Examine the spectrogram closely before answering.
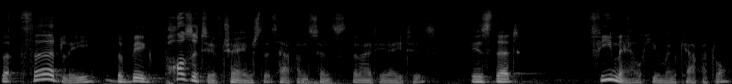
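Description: With a dark, mellow tone, this man talks at a moderate speed. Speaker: journalist and author. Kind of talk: interview.

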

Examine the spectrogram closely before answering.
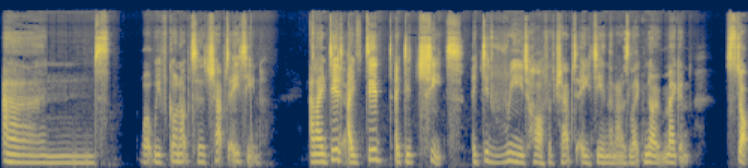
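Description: On a very clean recording with a silent background, a woman with a British accent speaks at a fairly low pitch with fairly even intonation. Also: fairly slow pace. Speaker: podcast host. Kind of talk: casual chat.

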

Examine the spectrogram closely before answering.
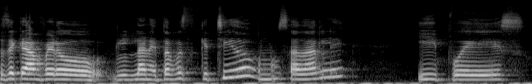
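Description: A woman talks at a very slow pace. Her pitch is high, with ordinary pitch variation. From Chihuahua, northern Mexico. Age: 20s. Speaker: podcast co-host. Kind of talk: casual chat.

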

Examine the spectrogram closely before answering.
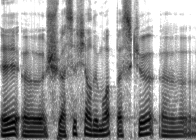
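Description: Over a silent background in a very clean recording, a man speaks with a fairly low pitch and a dark, mellow tone. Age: 20s. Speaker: podcast guest, carer. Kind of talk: casual chat.

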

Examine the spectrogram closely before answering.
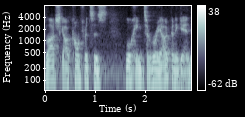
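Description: With an Australian accent, a man speaks in a fairly low pitch and fairly even intonation. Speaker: tech company CEO. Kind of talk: interview. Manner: halting, many repeated words.

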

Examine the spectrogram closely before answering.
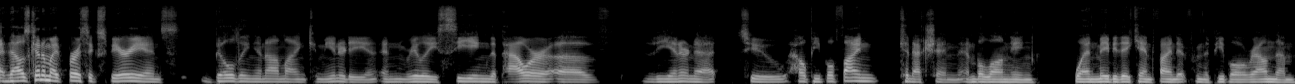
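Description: The recording is a dry, close sound with no echo. A man at a medium pitch and moderate pace has fairly even intonation in a plain, everyday voice. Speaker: startup founder and community executive. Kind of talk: casual interview chat.

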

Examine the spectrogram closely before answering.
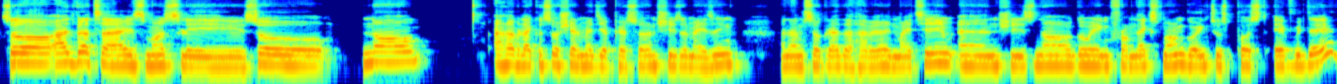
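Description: A woman with a French accent speaks fairly slowly at medium pitch, her intonation monotone and flat and her loudness very even. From France. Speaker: clothing store founder. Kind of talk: interview, casual chat. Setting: remote call.

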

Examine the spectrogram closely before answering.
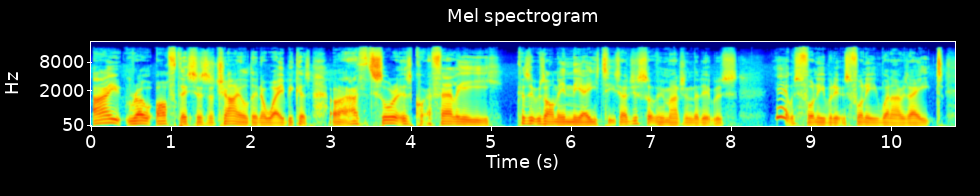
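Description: This man has an English accent and a fairly low pitch. He talks at a fairly quick pace with ordinary pitch variation. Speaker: podcast host. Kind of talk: casual chat. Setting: video call.

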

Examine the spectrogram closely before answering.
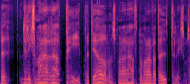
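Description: A man's medium-pitched voice with fairly even intonation, in a dry, close sound with no echo. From Skåne, southern Sweden. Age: 40s. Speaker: podcast editor hosting an episode. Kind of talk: casual personal monologue.

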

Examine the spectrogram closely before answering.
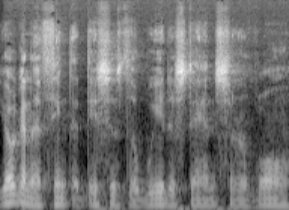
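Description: A somewhat breathy man's voice, fairly low in pitch, at a very fast pace on a very clean recording with a silent background. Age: 50s. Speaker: sprint coach. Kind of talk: casual chat.

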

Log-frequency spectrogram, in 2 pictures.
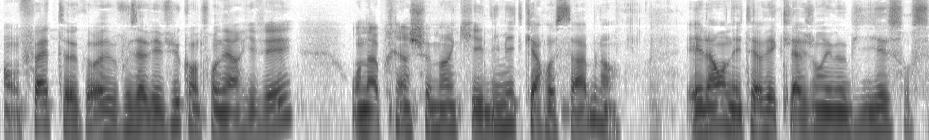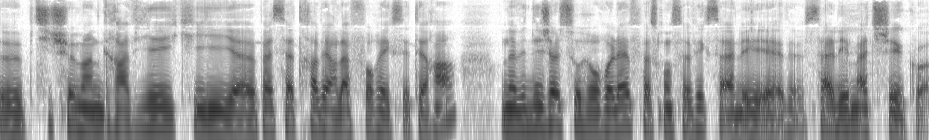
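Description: A man speaks in a monotone with flat intonation. His pace is fairly quick. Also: medium pitch for a man. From Paris. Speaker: perfumer. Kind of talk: interview. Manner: halting.

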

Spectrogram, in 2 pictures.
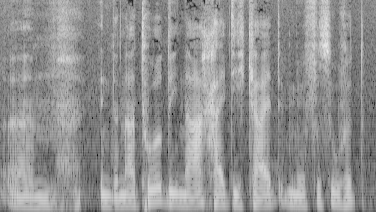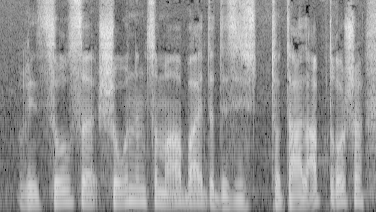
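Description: The delivery is fairly slow, with very even loudness throughout. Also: man, medium pitch for a man. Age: 50s. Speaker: organic farmer. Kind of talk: interview. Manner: hesitant, with filler sounds.

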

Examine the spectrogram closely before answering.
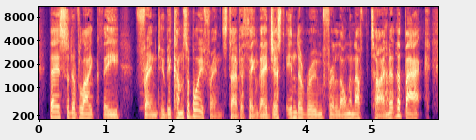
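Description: A man with an unremarkable speaking voice talks at a fairly quick pace and medium pitch, with lively intonation and a dry, close sound with no echo. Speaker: podcast co-host. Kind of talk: casual chat.

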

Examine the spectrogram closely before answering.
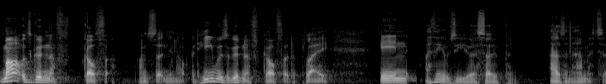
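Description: A man's very deep, low voice with vocal fry, very wide pitch swings and big swings in loudness, at a very fast pace. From English Midlands (Wolverhampton, Shropshire). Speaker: golf executive. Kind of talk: interview conversation. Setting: hotel in London.

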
